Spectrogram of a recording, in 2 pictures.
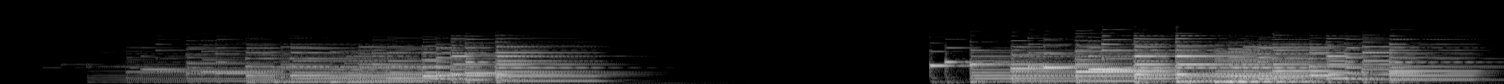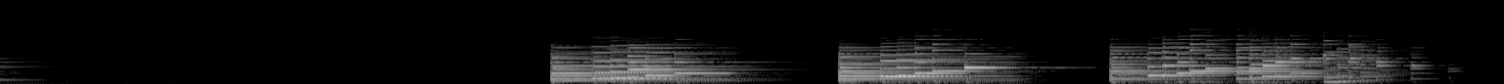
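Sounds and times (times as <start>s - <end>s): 
piano accompaniment in A flat major: 0.9s - 6.6s, 9.3s - 15.4s, 20.6s - 22.8s, 23.4s - 29.6s.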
